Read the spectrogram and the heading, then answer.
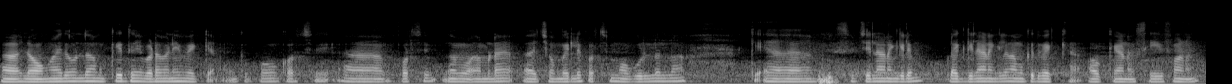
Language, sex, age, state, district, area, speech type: Malayalam, male, 18-30, Kerala, Palakkad, rural, spontaneous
